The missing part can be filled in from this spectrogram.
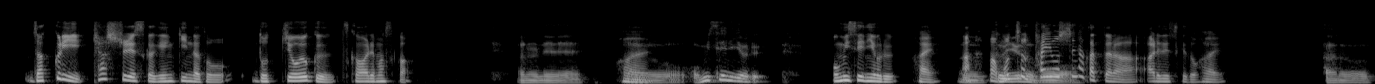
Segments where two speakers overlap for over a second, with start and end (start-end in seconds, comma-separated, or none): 9.6-10.8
